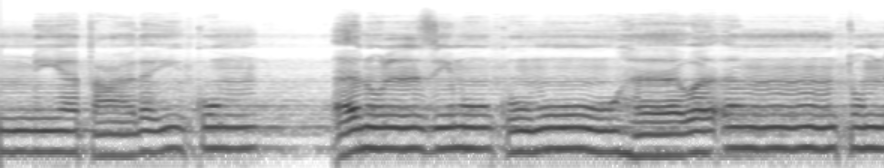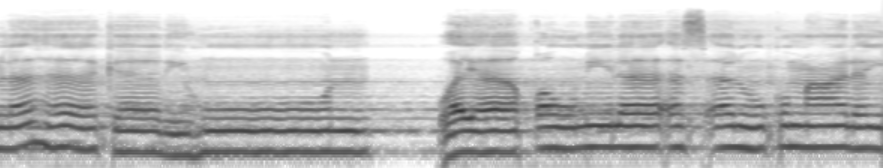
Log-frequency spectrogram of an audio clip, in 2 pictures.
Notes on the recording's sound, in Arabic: هذا التسجيل من صلاة التراويح.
